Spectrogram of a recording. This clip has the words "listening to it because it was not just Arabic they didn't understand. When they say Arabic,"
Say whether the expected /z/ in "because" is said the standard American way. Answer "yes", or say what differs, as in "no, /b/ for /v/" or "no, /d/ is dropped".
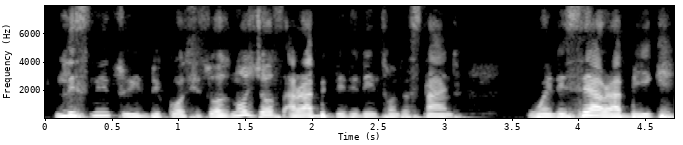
no, /s/ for /z/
